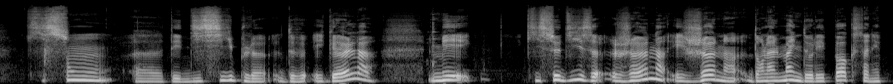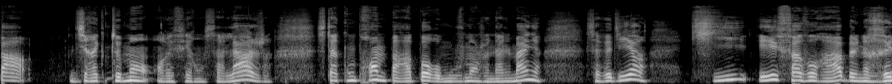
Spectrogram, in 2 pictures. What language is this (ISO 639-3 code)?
fra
